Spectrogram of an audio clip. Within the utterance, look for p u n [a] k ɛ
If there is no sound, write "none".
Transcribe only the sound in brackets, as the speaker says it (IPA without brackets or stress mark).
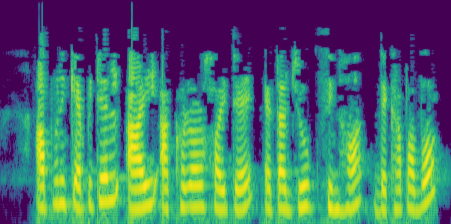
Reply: i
